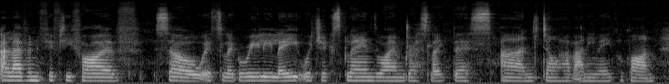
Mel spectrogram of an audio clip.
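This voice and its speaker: With hardly any pauses, a woman talks at a moderate pace in a Dublin accent. Her intonation is monotone and flat. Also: fairly low pitch for a woman. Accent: Irish, Dublin. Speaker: comedian. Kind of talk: casual vlog talk to camera. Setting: at home, late at night.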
